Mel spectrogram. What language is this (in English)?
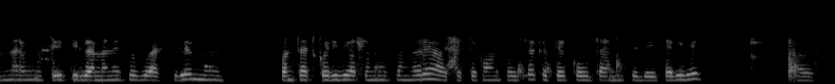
Odia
